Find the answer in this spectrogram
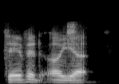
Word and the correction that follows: David Oyelowo: David Oyelowo.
